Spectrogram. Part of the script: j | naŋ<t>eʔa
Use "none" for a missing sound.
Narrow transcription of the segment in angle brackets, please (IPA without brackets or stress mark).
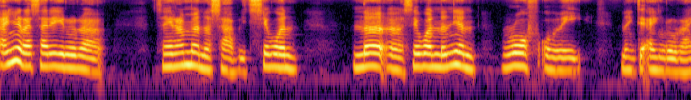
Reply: t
